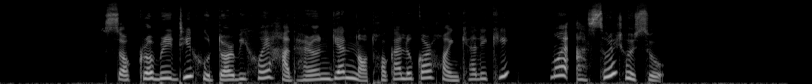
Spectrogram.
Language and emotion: Assamese, surprised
